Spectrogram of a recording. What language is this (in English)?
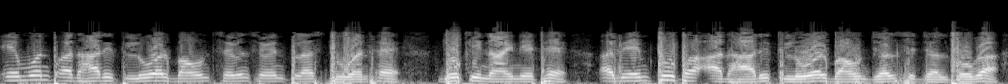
Hindi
